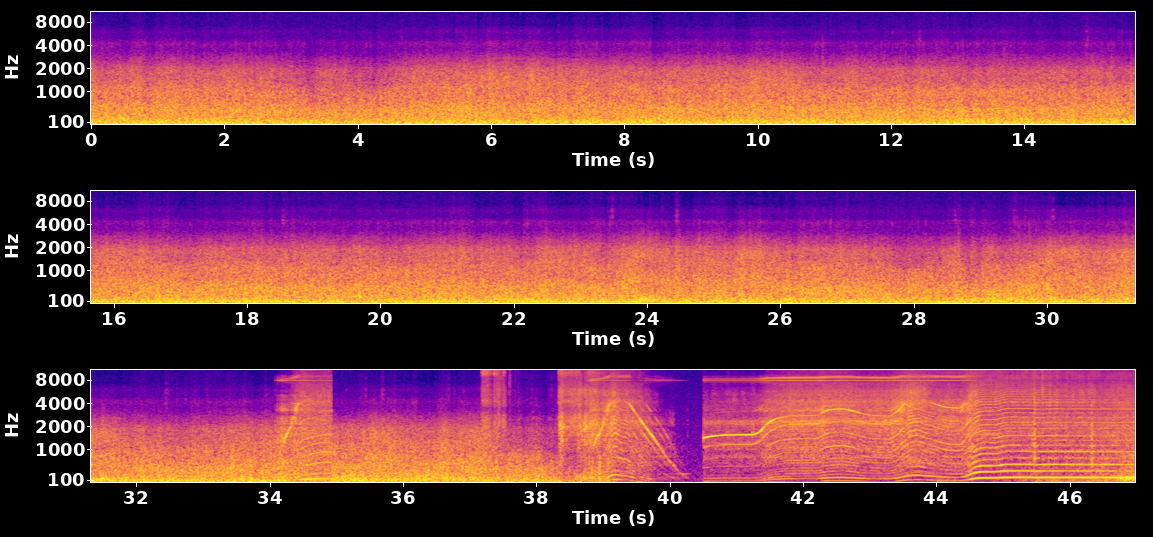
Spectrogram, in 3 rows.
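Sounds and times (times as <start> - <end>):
wind rushing over microphone: 0.0 - 40.3, 41.2 - 46.9
short rising whine: 38.6 - 44.7.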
